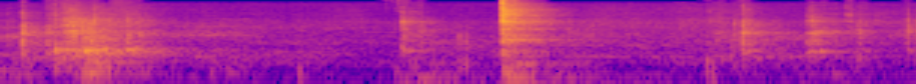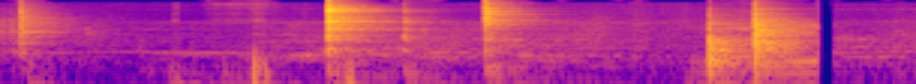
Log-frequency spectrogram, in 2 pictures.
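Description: Kitchen clatter: a metal spoon and a glass spice jar clinking against a steel saucepan on the stove, a handful of separate sharp clinks a second or so apart.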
